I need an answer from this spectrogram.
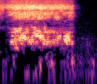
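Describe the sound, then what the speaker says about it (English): Pixie spray hisses out of an aerosol can in one short, steady burst lasting under a second, close and fairly quiet, then stops abruptly. "I have to put a little bit more pixie spray on there."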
